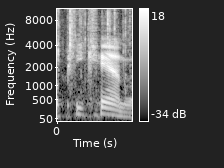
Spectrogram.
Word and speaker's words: pecan: But of course, probably the most classic, famous item here is the Stuckey's pecan roll, or pecan roll, depending on your choice of pronunciation.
